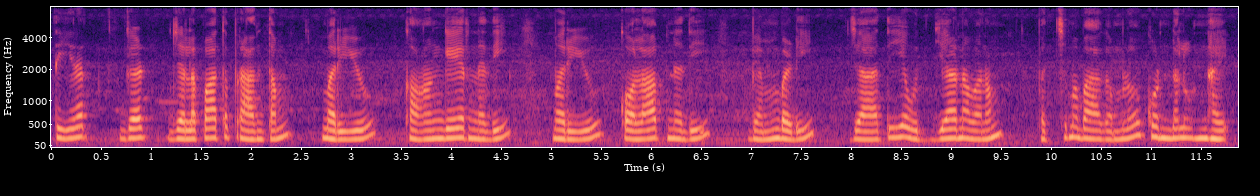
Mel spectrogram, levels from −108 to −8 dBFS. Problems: none marked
